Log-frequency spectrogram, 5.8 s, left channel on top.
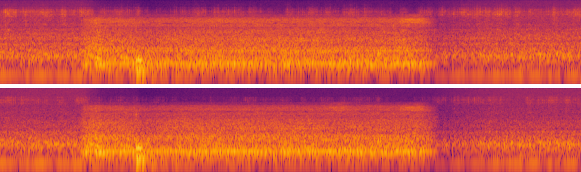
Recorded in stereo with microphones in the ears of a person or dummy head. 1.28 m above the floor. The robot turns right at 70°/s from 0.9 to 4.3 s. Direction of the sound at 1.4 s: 25° right (ahead or behind).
